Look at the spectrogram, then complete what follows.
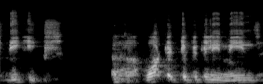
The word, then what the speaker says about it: DE-CIX: It is pronounced with a K. So it's DEIS.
